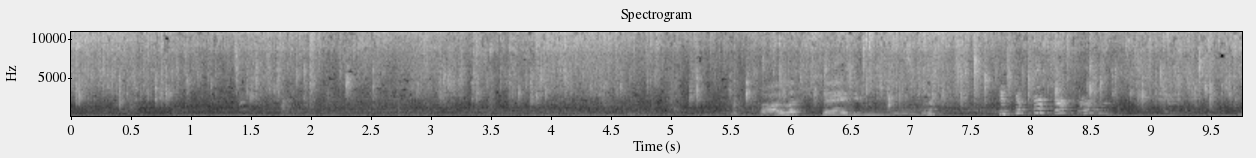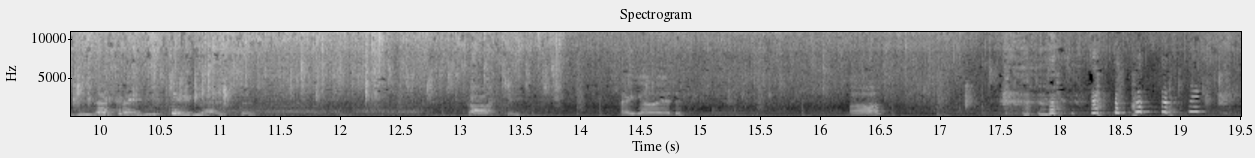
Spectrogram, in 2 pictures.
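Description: Water from a shower pours and splashes steadily outdoors.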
